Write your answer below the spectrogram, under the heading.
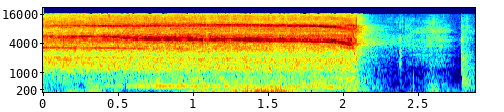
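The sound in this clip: A power drill drives a pan head screw, its motor whining loud and steady for about two seconds before cutting off and winding down, followed by a few faint clicks.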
